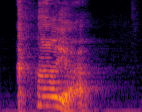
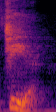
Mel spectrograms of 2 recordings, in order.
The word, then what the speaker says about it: chia: These people, how do you say chia? Kaya? No, right? It's chia. I in chia.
